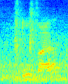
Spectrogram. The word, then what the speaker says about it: HEMA: So, by the way, I say HEMA, I don't mean Eastern martial arts, it's just that I'm French, so I don't pronounce the H. So it's HEMA, right?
